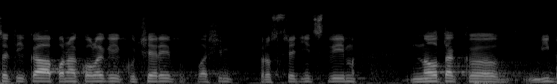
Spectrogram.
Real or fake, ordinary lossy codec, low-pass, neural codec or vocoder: real; Opus, 32 kbps; 10.8 kHz; none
